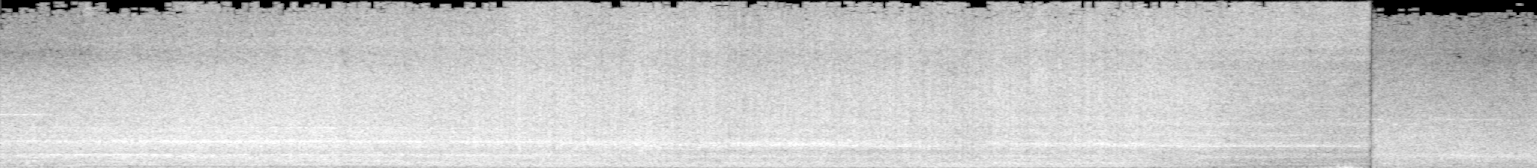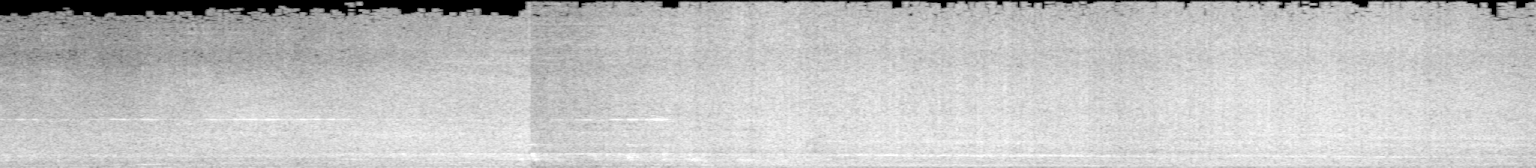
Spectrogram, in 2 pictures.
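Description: Meitetsu electric trains running through a station at speed: a steady rush of wheels on rail with a thin high singing tone above it. There is a sudden break about nine seconds in, where a second passing train takes over.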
